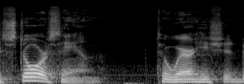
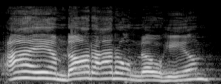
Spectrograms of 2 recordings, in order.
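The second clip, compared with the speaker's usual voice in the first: panicked denial; 11 semitones higher, 7 dB louder than usual. Acted.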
